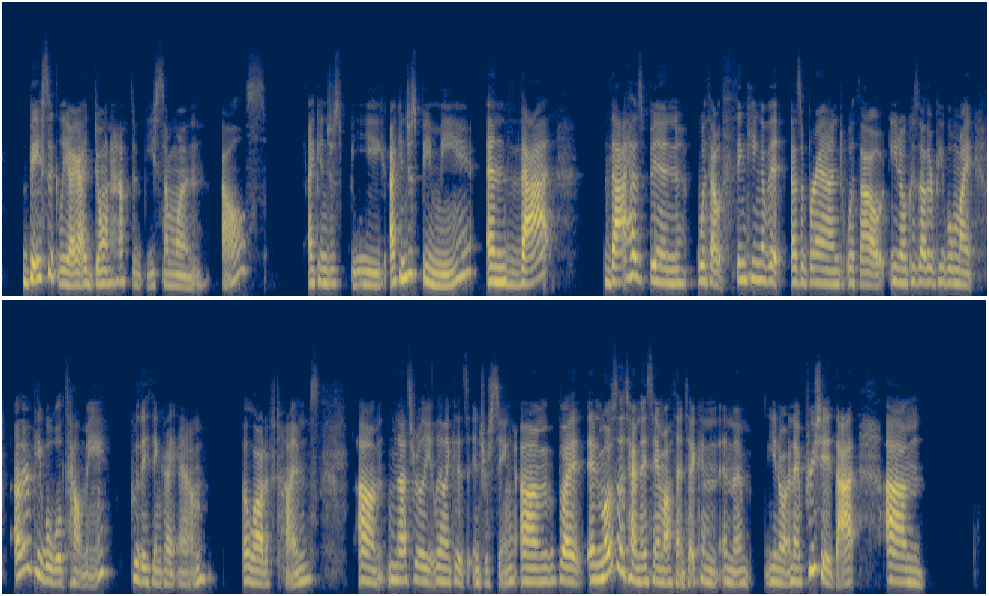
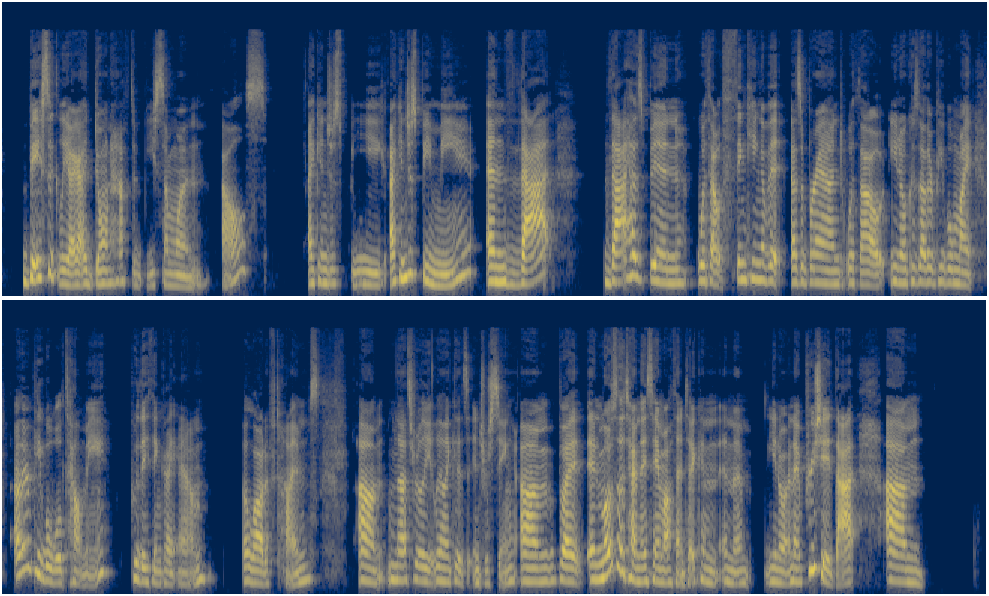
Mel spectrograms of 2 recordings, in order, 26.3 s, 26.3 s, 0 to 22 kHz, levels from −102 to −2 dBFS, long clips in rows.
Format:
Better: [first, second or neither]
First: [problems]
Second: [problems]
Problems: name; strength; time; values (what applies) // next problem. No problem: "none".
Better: second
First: muffled; slightly; fading above 2 kHz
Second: none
